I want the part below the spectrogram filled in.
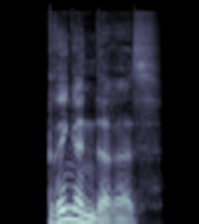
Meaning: strong/mixed nominative/accusative neuter singular comparative degree of dringend
- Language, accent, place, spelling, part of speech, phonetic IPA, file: German, Germany, Berlin, dringenderes, adjective, [ˈdʁɪŋəndəʁəs], De-dringenderes.ogg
